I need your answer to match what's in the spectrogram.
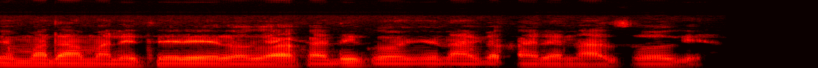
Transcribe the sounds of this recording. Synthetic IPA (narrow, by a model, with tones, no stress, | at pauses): e˦ma˦da˦ma˨le˨tɛ˦ɾɛ˦ɾɔ˨ɡɛ˨a˨ka˨di˦kɔ˨˦ɲɛ˦na˨˦vɔ˦ka˦ɾɛ˦na˨zɔ˦ɡɛ˨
